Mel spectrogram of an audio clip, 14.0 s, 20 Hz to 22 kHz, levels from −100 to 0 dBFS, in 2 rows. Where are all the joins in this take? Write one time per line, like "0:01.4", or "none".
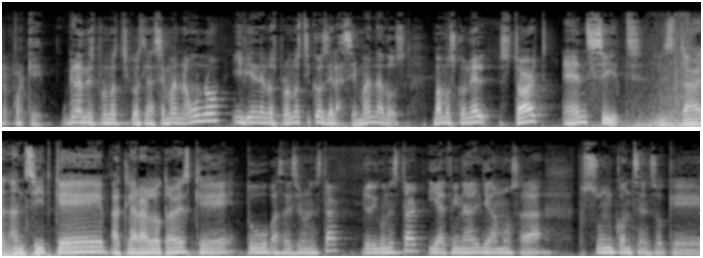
0:08.1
